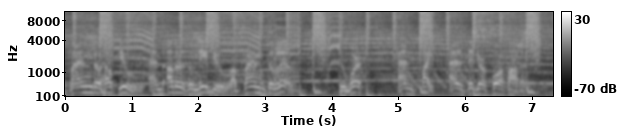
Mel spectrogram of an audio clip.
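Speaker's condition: No condition

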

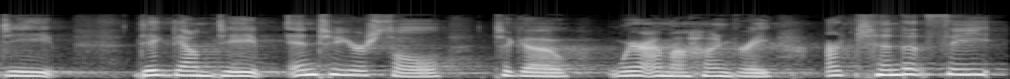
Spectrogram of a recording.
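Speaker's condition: Cleft lip and palate, severe

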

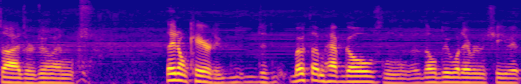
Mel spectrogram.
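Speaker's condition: No condition

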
